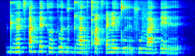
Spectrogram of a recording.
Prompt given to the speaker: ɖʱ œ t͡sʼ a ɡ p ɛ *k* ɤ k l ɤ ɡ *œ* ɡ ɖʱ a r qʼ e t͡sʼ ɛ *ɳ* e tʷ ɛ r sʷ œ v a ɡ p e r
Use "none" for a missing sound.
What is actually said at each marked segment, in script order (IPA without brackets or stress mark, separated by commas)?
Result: k, œ, ɳ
